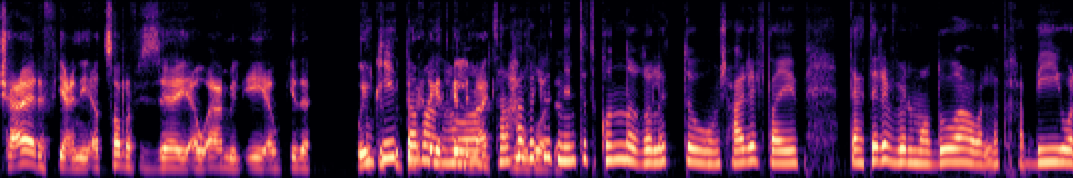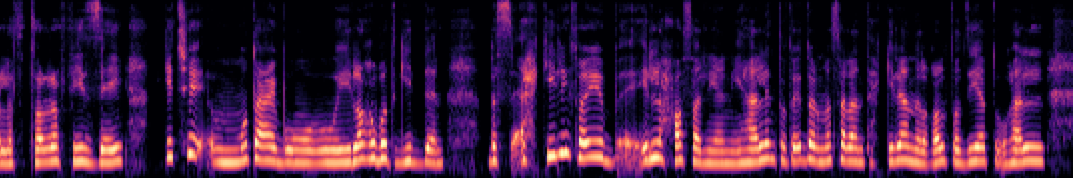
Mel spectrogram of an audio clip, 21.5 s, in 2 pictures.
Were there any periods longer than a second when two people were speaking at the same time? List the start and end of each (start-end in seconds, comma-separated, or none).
3.6-5.6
